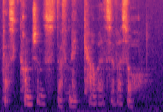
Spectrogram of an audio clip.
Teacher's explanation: read his blank verse with a more natural stress pattern, instead of trying to force it into a strict di-dum-di-dum-di-dum-di-dum-di-dum pattern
